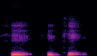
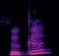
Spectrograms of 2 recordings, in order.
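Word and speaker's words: 吹: This guy is hiki. Close. This right here is pronounced as fu.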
